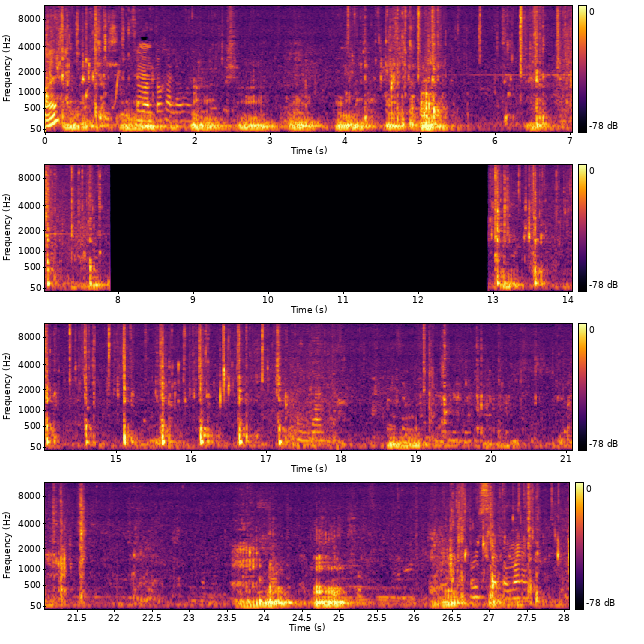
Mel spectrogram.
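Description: A lion laps water noisily and steadily.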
